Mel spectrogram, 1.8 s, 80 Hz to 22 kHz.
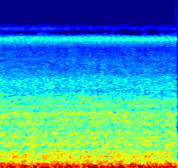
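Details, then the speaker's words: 15k BTU RV air conditioner in a Forest River Cherokee Alpha Wolf 26DBH-L on 120V/20A house service, switched from fan high to cool low to limit surge; low labouring hum with slow uneven pulse, compressor running really slow, breaker may trip but holds. "can hear it's running really slow wouldn't be surprised if it kicks the breaker"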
